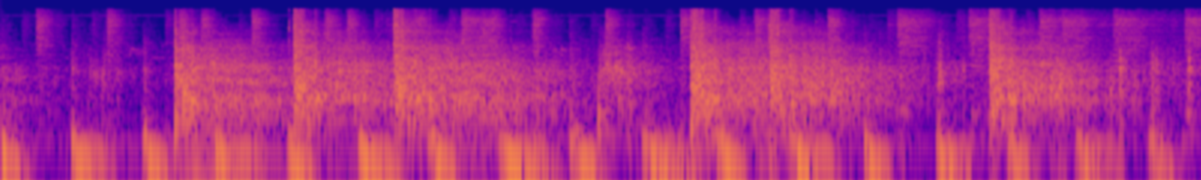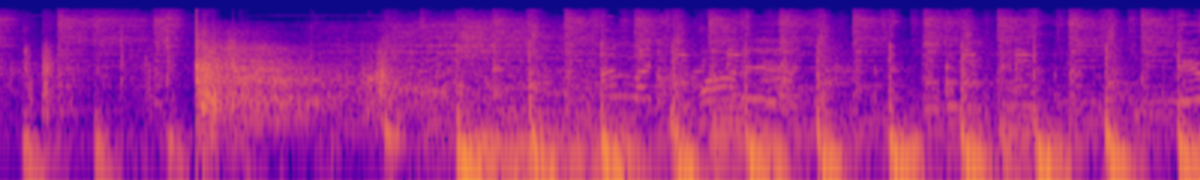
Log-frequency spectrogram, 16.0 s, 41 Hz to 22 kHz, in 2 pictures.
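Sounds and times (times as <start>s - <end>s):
background music with beat: 0.0s - 16.0s
pistol shots with echo: 1.1s - 7.7s, 9.3s - 10.2s.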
